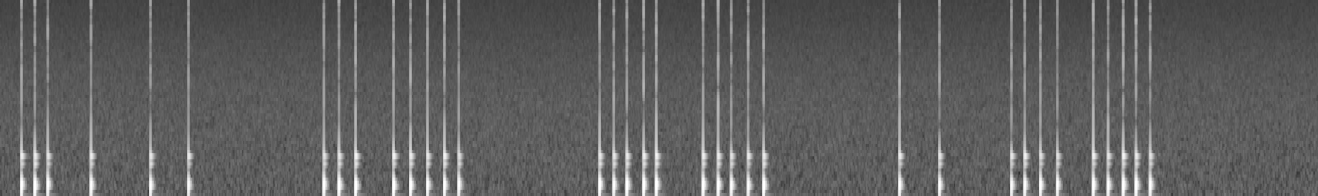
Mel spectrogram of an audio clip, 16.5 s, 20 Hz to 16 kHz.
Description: Tap code, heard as knocks on wood, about 5 knocks a second. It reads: LA P Z AU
